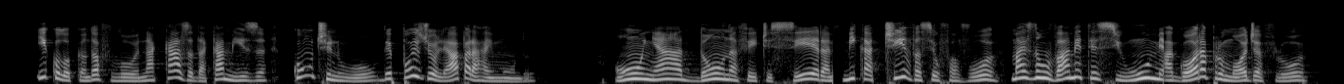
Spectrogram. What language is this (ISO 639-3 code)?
por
